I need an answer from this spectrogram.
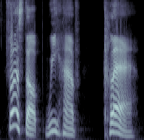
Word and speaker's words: Clare: And then following it is that air diphthong, like the air that we breathe. Do not pronounce the R as an isolated word. Claire.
